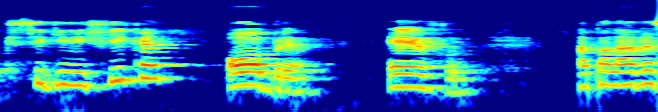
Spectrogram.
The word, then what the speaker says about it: œuvre: E para finalizar, nosso último slide aqui, a letra O e E é um som aberto, como se fosse E. Como na palavra œuvre, œuvre.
